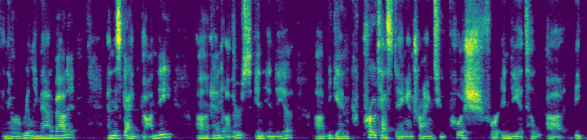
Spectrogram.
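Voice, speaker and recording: A man's voice: mid-range voice, husky. A male history teacher giving a casual recorded lecture, conversational with wry asides.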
